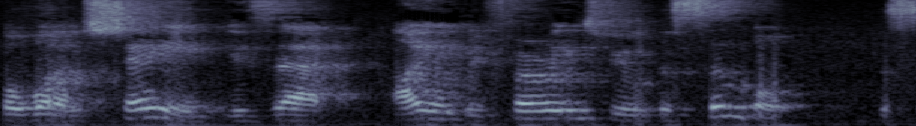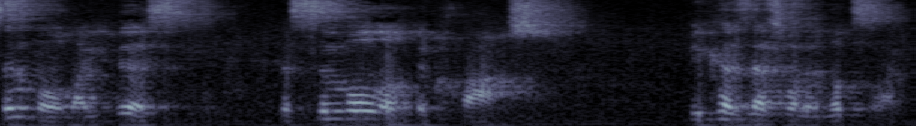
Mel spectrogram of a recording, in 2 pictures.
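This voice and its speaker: A medium-pitched, mellow, animated male voice moves at a measured pace. In a roomy, echoing setting, the teacher informally explains Chinese characters step by step to his audience and keeps asking them questions.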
